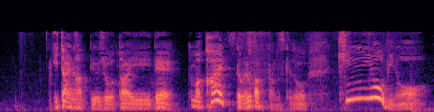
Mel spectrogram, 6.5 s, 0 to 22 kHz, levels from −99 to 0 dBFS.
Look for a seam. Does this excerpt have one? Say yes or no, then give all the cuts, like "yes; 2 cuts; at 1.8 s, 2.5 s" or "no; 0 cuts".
yes; 1 cut; at 2.7 s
